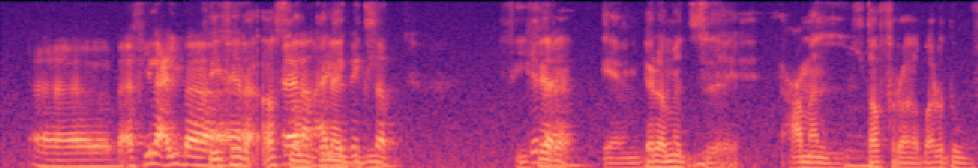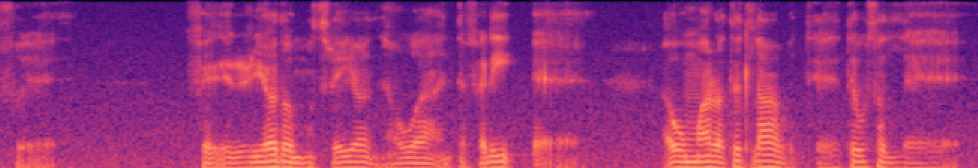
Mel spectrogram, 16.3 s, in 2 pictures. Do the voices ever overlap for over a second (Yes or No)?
Yes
